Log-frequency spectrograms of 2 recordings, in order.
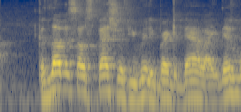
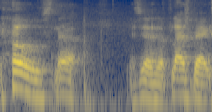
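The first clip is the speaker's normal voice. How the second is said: usual speaking voice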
